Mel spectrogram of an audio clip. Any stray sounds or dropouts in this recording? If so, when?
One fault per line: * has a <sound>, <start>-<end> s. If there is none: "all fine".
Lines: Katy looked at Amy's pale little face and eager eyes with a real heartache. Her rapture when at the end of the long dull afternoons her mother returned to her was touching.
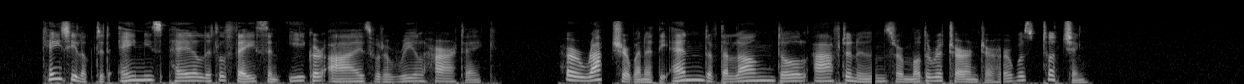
* has a dropout, 8.7-8.8 s
* has a dropout, 10.0-10.0 s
